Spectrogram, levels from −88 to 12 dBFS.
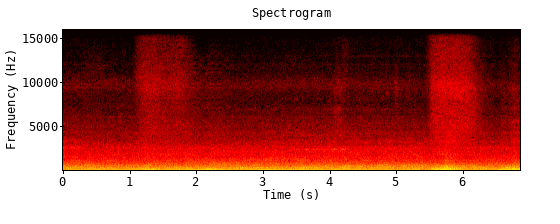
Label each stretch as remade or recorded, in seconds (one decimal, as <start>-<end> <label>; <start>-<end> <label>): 0.0-0.6 remade; 0.6-1.5 recorded; 1.5-2.5 remade; 2.5-6.9 recorded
